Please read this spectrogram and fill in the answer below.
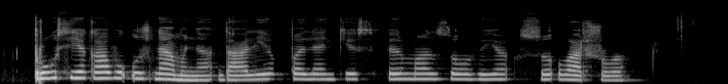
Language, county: Lithuanian, Alytus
